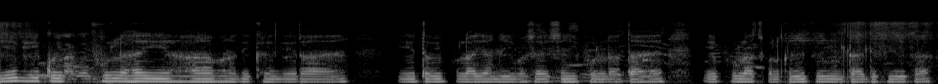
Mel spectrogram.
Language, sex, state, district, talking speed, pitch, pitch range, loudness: Hindi, male, Bihar, Supaul, 185 wpm, 125 Hz, 125-130 Hz, -35 LUFS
